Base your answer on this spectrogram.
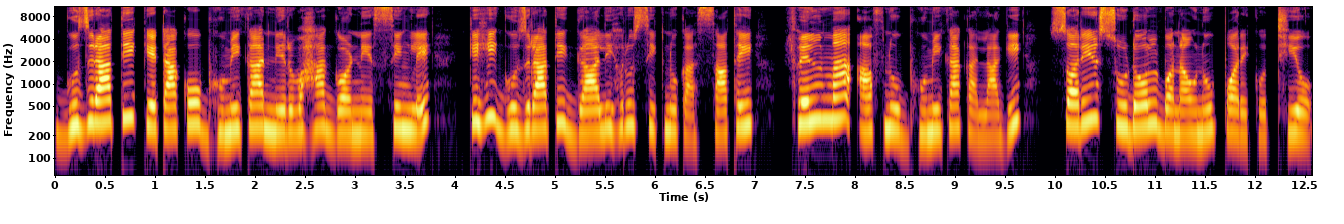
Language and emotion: Nepali, neutral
